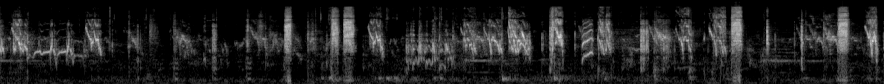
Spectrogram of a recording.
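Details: Domestic budgerigar mating chatter played to bring birds into breeding condition: quick, broken series of sharp chirps, squawks and twittering phrases, separated by brief pauses, with a faint low hum.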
